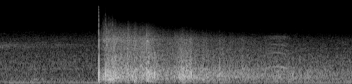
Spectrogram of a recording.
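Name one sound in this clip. A firework bursts with a sharp bang overhead, echoing away.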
